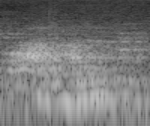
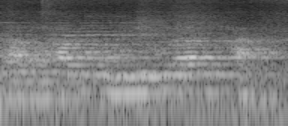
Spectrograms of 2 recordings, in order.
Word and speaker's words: Alhamdulillah: cuma bacanya ee Alhamdulillah alham alham kok alham harusnya Alhamdulillah kita yang bisa membedakan Al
